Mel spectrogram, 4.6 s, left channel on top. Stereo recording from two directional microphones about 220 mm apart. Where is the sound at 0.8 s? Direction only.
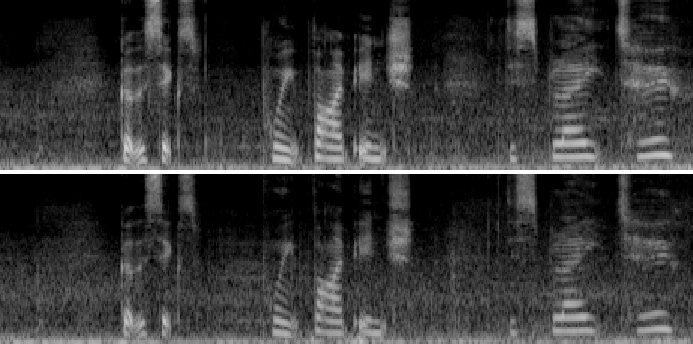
15° left (ahead or behind).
